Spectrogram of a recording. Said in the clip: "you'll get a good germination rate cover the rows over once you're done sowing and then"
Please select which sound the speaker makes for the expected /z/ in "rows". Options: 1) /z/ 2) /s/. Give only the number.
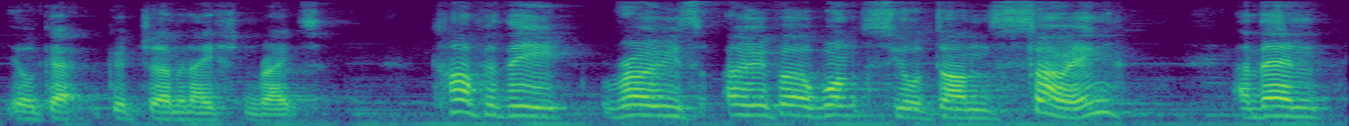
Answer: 1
